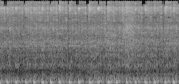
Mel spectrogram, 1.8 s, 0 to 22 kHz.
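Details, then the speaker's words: Scooter engine first start after 59 stock to 63 (200cc) upgrade and oil cooler install, fixing an unidentified loud engine noise: even quick low thump at idle, about six or seven pulses a second, no knock or rattle; now very quiet, healthy. "Yun yun y natals ka pa yung mata ko korekta yun yun kalakas lakas dumura allr napakatahimik tahimik na sir Gelo"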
